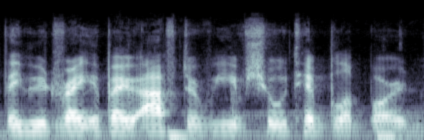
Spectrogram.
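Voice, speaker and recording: Lowish-voiced woman, laughing casual chatter. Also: flat delivery, quick pace, fairly bright tone. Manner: laughs often, swears casually. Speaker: podcast co-host. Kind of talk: casual chat.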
